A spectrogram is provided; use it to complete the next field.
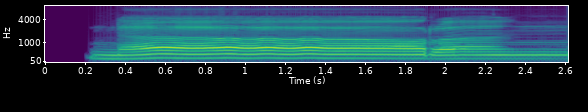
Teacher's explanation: نارن، را الف دو زبر رانے، تو یہاں پہ را کو موٹا بھی پڑھیں گے اور یہاں پر غنہ ہوگا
